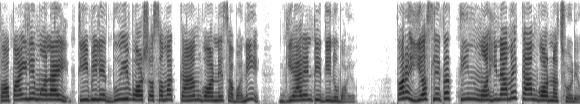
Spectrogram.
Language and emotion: Nepali, angry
